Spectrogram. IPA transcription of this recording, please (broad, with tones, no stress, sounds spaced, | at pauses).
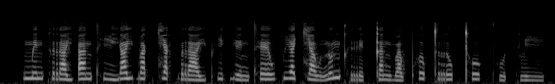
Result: m e˧ n k r a˩˦ j ʔ a˧ n tʰ iː˨˩ j a˥˩ j b a˥˩ k̚ t͡ɕ a˥˩ k̚ r aː˩˦ j pʰ i˦˥ t̚ j e˨˩ n tʰ ɛː˦˥ w p i˥˩ a̯ t͡ɕ a˨˩ w n o˥˩ n kʰ r e˨˩ k̚ t a˧ n b a˩˦ w pʰ ɤː˥˩ p̚ t r oː˥˩ p̚ tʰ oː˦˥ k̚ pʰ uː˨˩ t̚ k l iː˧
